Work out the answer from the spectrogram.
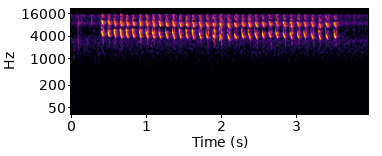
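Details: Cililin, a master recording for teaching songbirds, clear and paused: after a quiet start, rapid bright chipping notes repeat steadily for about three seconds before stopping.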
